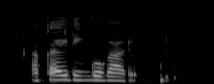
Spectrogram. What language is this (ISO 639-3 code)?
jpn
